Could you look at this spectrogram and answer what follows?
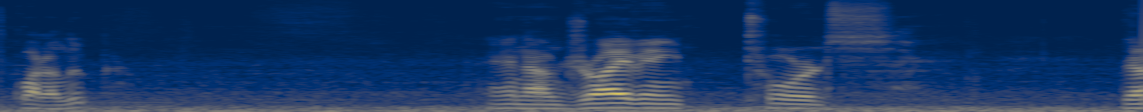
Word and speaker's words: Guadeloupe: Some people might think it's pronounced Guadalupe, but it's Guadeloupe.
